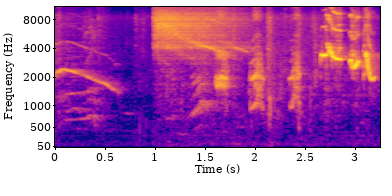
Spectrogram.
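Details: Black-throated magpie-robin, kacer poci, singing in a lure recording meant to provoke another bird into answering: a clear whistle sliding downward, a harsh buzzy rasp, then short sharp chirps and high twittering notes in quick succession.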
